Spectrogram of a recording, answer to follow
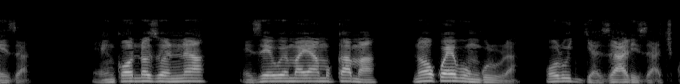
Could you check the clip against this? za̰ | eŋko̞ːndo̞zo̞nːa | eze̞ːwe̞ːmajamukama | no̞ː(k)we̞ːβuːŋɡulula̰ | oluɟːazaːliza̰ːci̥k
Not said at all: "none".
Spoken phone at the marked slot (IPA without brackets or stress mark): k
